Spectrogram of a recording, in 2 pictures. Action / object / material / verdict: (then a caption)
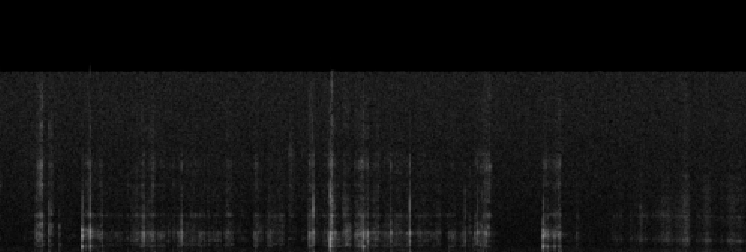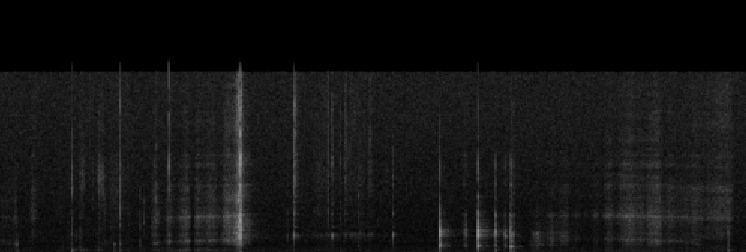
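tap / plastic body mist bottle with plastic cap / plastic / none. Long nails tap and scratch the frosted pink plastic cap of a plastic body mist bottle filled with pink liquid. Sharp, dry clicks with no ring are scattered among soft, scratchy rustling. The taps have a light plastic tone and bright edges, over a quiet background.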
